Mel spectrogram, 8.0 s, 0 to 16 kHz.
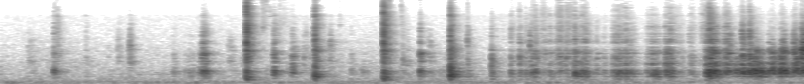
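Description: A small, hollow pink metal twin-bell alarm clock is held and turned over while fingernails scratch and rub its black back panel and casing. Sharp, dry taps and scrapes arrive at an uneven pace at first, then merge into a denser, steadier scratching with a midrange tone near 600 Hz and bright edges. The sounds stop almost at once with no ring.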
